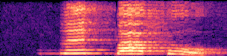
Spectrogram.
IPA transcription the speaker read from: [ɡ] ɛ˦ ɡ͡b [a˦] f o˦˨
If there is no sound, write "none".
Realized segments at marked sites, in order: b, a˦

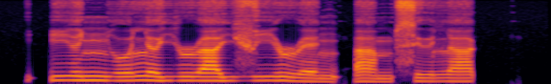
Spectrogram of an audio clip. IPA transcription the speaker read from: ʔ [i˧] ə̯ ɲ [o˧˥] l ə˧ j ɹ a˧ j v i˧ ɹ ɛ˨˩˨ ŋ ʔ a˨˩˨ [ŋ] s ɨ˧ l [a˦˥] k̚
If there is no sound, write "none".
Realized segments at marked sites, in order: i˧, o˧˥, m, a˦˥

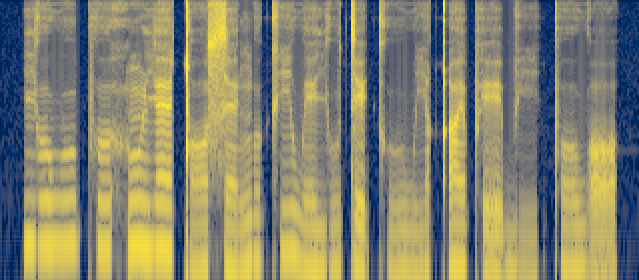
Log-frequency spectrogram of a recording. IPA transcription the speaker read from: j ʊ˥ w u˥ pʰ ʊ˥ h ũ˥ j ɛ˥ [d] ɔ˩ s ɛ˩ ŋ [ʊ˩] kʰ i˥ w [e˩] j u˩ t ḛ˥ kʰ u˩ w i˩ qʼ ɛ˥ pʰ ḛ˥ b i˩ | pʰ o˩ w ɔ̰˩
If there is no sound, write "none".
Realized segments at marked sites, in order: ǃ, ʊ˥, e˩

